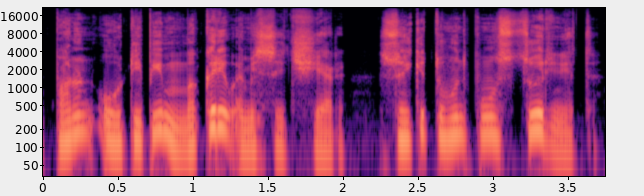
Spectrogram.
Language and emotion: Kashmiri, fearful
